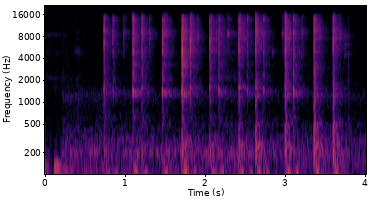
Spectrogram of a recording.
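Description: A computer mouse clicks about a dozen times in a quick, slightly uneven rhythm, each click sharp, with no talking over it.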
